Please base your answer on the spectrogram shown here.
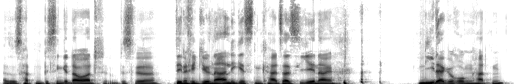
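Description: A man's voice: medium pitch, fairly even intonation, normal speed, darkish tone. Easygoing man who laughs a lot. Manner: easygoing, laughs often, hesitant with fillers. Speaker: podcast co-host, former footballer. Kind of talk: casual chat.

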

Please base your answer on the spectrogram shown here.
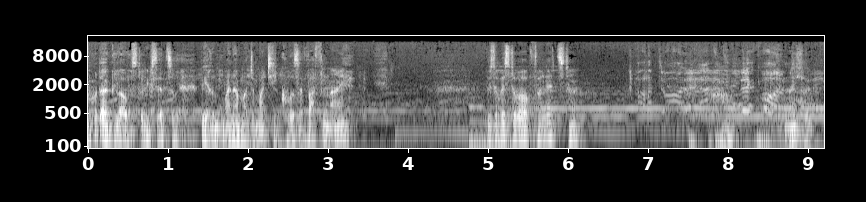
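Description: A tough teacher hiding a dangerous past in an audio drama. The voice sits low and speaks in curt, guarded phrases, with clear music running behind it. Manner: curt, clipped, reluctant. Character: gruff tough maths teacher with a secret armed past. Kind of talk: German audio drama acting.

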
